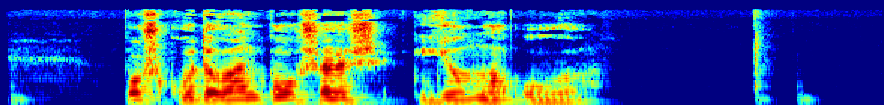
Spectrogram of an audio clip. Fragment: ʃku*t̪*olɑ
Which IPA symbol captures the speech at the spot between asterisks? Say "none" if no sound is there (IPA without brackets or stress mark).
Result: d̪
